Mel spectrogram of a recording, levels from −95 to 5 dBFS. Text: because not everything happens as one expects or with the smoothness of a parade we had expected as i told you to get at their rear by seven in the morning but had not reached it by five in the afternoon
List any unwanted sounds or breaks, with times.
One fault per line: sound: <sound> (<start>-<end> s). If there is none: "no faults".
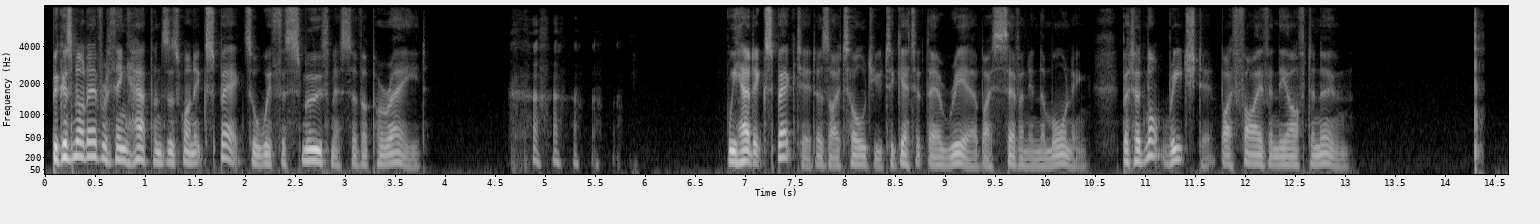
sound: laugh (4.6-5.9 s)
sound: tap (14.3-14.4 s)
